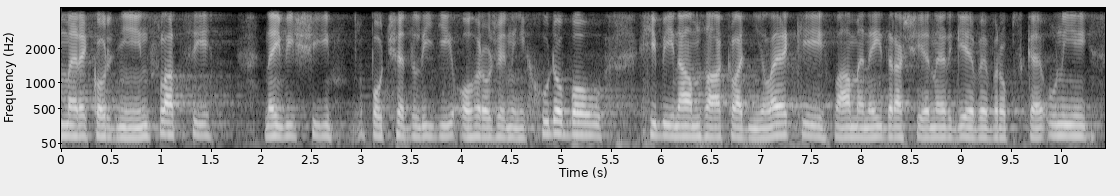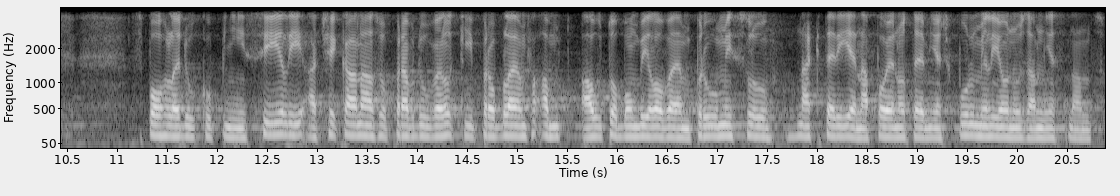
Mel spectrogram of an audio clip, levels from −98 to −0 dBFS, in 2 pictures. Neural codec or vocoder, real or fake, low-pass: none; real; 3.6 kHz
